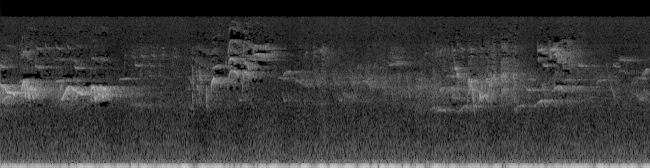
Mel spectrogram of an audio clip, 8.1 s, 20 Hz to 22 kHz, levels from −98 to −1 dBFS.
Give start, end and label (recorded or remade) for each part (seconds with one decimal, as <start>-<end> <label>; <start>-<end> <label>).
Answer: 0.0-8.1 recorded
